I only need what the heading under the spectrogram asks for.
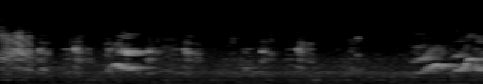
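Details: Pet finches give scattered thin chirps and a couple of squawky, slurred notes, the last burst rising sharply, over soft background hiss.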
